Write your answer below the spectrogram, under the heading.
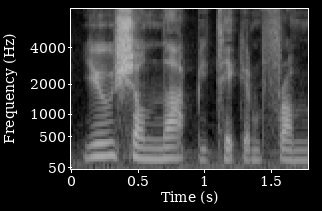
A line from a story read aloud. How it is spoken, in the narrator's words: he said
